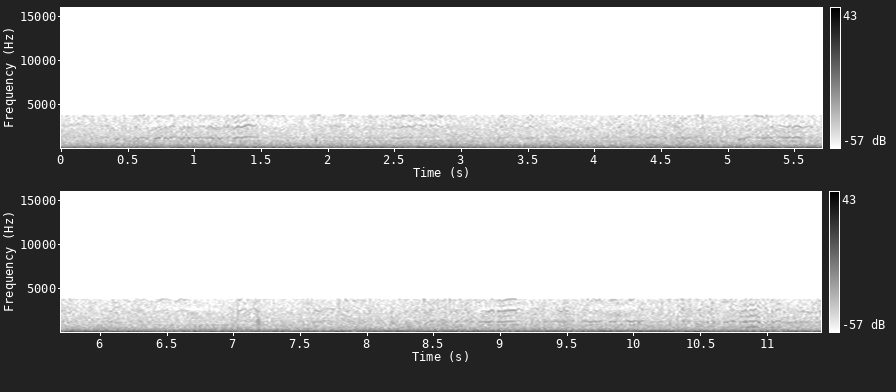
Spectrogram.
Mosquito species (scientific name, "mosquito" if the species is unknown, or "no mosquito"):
mosquito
